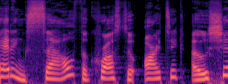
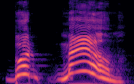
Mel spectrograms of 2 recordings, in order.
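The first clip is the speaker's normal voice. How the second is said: higher, louder blustering protest; blustering Santa; 7 semitones higher, 5 dB louder than usual. A narrator's reading. Santa protesting to the sat-nav, blustering. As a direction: sputter back. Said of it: "Santa blustered".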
